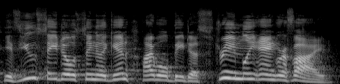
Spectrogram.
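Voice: medium pitch, big pitch swings, fairly quick, a bit bright, slight background noise, voice pushed up. A storyteller voicing a folksy, easily exasperated storybook mother in a sing-song, scolding way.

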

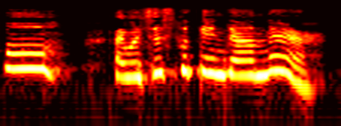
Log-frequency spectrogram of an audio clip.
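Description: A woman's voice: very high voice, expressive, measured pace, pitched above the performer's own voice. A woman voicing a sly, cheerful male opossum trickster who sweet-talks in Spanish and English. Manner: sweet-talking, chirpy, switches Spanish and English. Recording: dull lo-fi recording.

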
